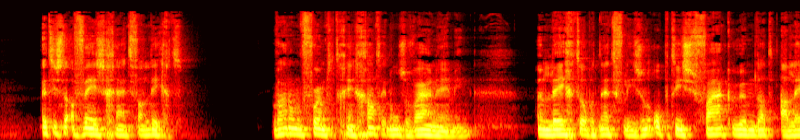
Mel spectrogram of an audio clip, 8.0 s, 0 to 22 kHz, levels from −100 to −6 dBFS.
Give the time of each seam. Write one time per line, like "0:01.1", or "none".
0:02.7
